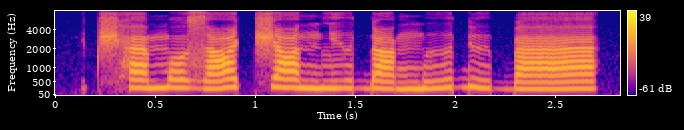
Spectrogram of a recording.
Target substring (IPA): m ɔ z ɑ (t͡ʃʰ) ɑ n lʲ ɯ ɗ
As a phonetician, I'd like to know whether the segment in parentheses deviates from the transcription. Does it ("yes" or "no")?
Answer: yes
